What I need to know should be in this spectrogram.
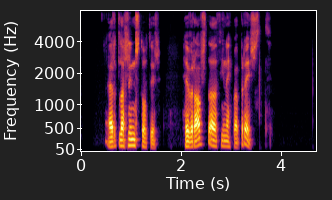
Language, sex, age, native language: Icelandic, male, 40-49, Icelandic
